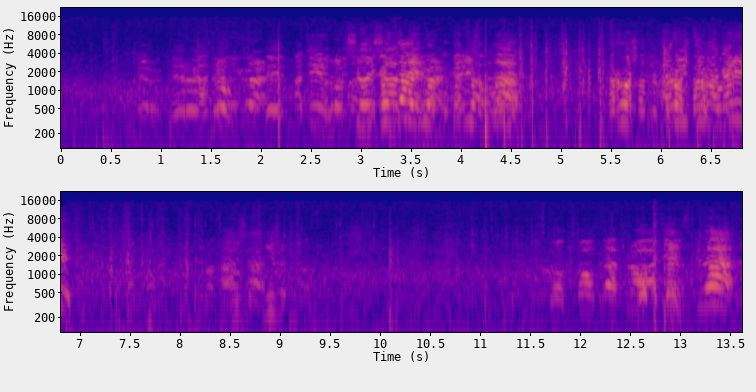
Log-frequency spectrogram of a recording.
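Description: Young men shout and call out to each other outdoors.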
